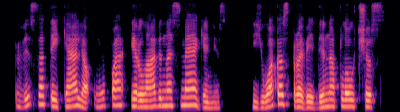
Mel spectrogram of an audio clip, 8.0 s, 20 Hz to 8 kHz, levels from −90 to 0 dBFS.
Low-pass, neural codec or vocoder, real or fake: 7.2 kHz; codec, 16 kHz, 4.8 kbps, FACodec; fake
